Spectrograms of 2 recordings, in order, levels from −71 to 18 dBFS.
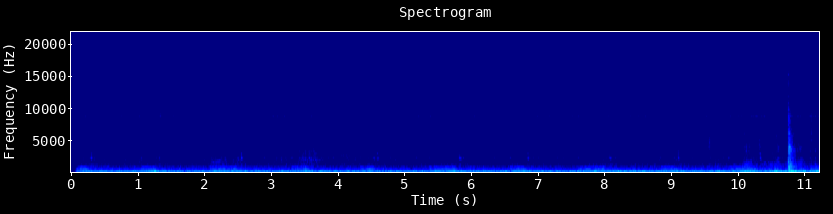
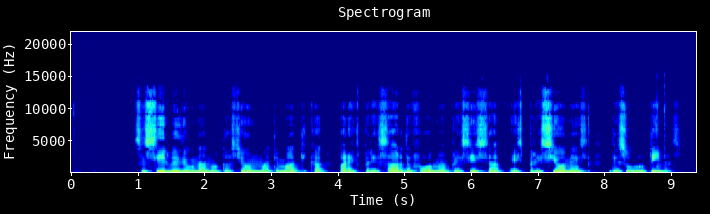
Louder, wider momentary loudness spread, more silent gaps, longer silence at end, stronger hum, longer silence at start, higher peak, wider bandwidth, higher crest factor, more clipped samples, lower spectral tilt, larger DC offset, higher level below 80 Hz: second, -48 LUFS vs -29 LUFS; second, 5 LU vs 10 LU; neither; second, 0 s vs 0.25 s; neither; second, 0.05 s vs 0.95 s; second, -28 dBFS vs -10 dBFS; about the same, 16 kHz vs 15.5 kHz; about the same, 20 dB vs 18 dB; neither; first, -6.5 dB/octave vs -5 dB/octave; neither; about the same, -54 dBFS vs -58 dBFS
